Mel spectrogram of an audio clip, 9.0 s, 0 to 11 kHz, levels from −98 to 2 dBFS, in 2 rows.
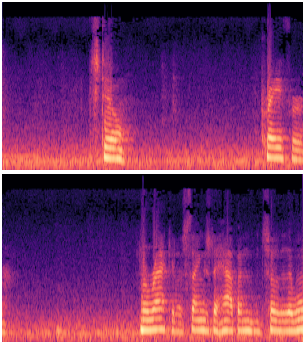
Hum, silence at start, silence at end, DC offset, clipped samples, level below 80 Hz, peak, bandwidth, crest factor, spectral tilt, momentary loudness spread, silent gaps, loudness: none; 0 s; 0 s; under 0.1%; under 0.1%; -34 dBFS; 0 dBFS; 5.4 kHz; 14 dB; -10 dB/octave; 21 LU; none; -13 LUFS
